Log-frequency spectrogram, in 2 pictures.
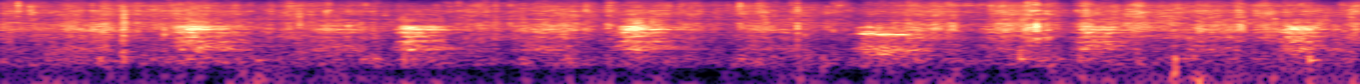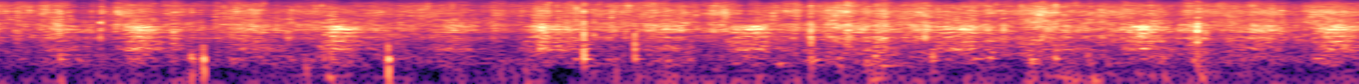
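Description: Mountain bike tyres rolling over a trail covered in dry fallen leaves: a steady crackling crunch full of small clicks.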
